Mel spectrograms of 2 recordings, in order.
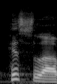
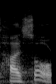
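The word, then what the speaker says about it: Hisle: hi Soul right yeah I was pronouncing it very germanly earlier Isla but it is high Soul right yes okay so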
